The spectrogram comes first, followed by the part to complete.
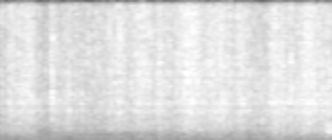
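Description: Tissue paper rustling and crinkling as it is pulled out of a gift box by hand.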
